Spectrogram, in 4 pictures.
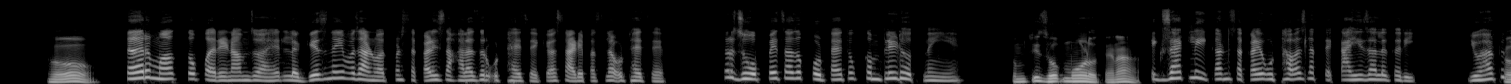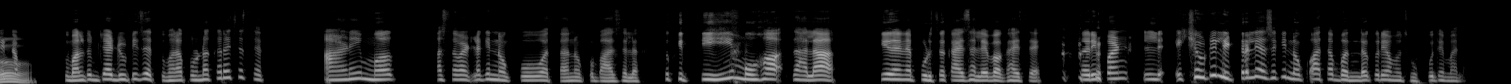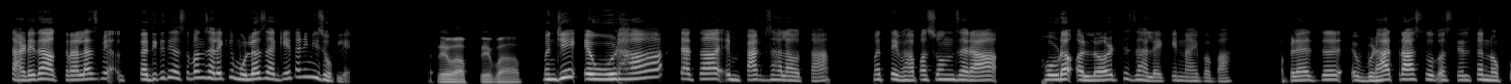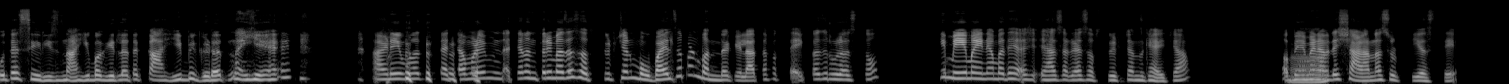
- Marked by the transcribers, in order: in English: "एक्झॅक्टली"; in English: "यू ह्याव टू गेट अप"; other noise; laugh; in English: "लिटरली"; in English: "इम्पॅक्ट"; in English: "अलर्ट"; in English: "सीरीज"; laughing while speaking: "नाही आहे"; laugh; in English: "सबस्क्रिप्शन"; in English: "सबस्क्रिप्शन्स"
- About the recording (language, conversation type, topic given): Marathi, podcast, डिजिटल डिटॉक्स तुमच्या विश्रांतीला कशी मदत करतो?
